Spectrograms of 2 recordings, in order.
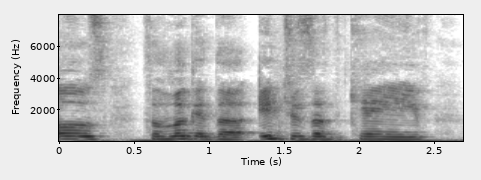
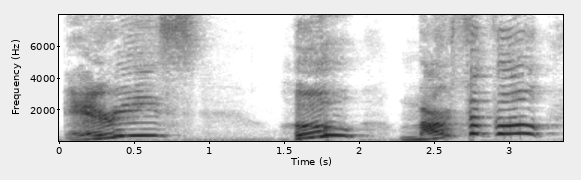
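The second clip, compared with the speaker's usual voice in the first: much higher, mock disbelief; incredulous Clarice; 5 dB louder, much slower than usual. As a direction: squeak out each word in disbelief. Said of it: "Clarice said".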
